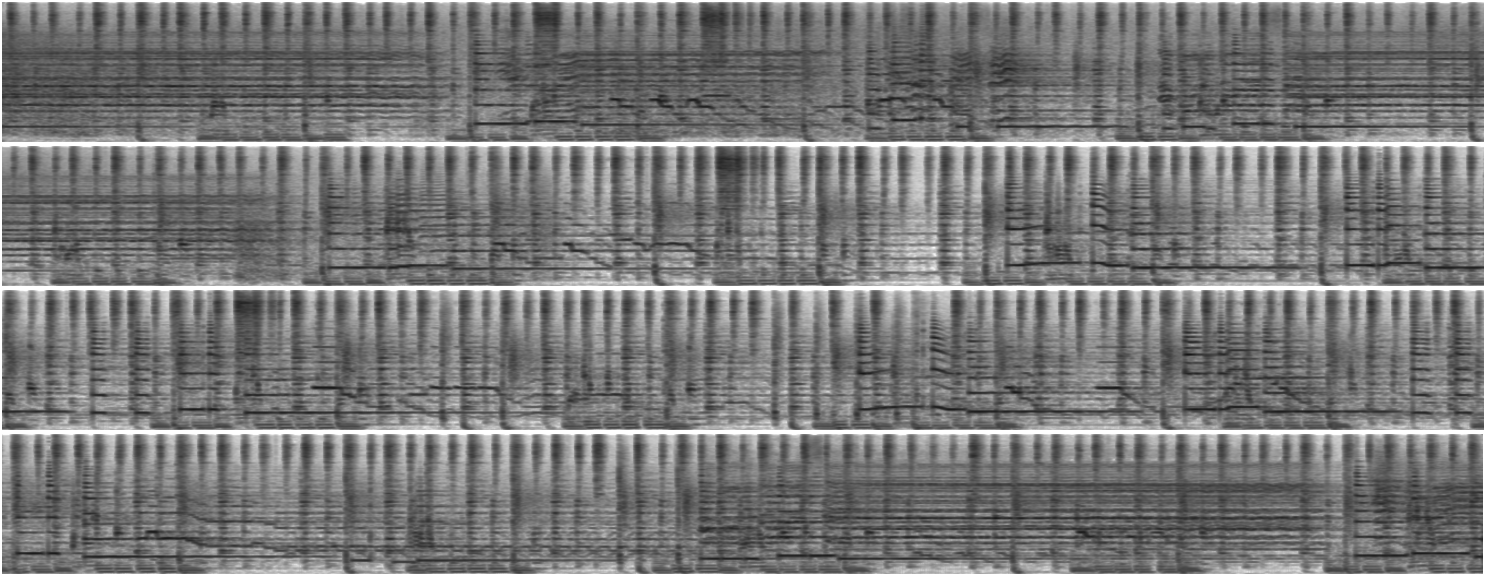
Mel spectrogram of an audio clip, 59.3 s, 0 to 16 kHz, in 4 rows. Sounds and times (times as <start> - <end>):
Music: 0.0 - 59.2.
